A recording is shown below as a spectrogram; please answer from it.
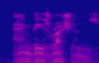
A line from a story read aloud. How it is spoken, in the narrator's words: muttered a German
